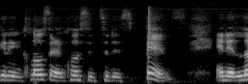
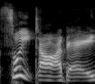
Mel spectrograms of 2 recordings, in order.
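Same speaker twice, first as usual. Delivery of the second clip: witchy voice; 4 dB louder than usual. Retelling a movie scene, Miss Trunchbull questioning a girl: witchy Miss Trunchbull voice. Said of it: "Sounds like a witch".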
